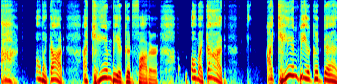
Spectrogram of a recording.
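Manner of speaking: acted joyful little burst of high, swooping excitement. Describing a man in Neverland, acting out his excited realization. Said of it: "he gets that little excitement of like".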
